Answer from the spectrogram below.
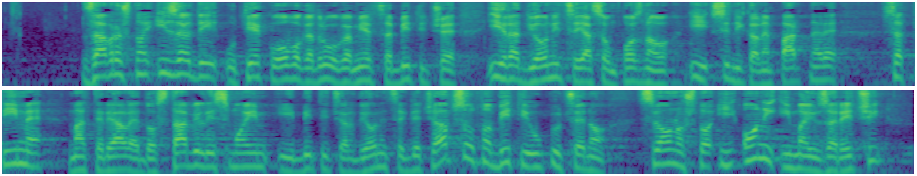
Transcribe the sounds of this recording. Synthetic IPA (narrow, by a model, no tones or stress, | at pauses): zaʋɾ̩ʃno̞jʔizɾad̪iut̪je̞ːkuo̞ʋo̞ɡad̪ɾuɡo̞ɡamje̞st̪abit̪it͡ɕe̞iɾad̪io̞nit̪sejaːsamupo̞znaoisind̪ikalˠne̞paɾt̪ne̞ɾe̞ | sat̪iːme̞ | mat̪e̞ɾiaːled̪o̞st̪aʋilismo̞jimibit̪it͡ɕeɾad̪io̞nit̪seɡd̪jet͡ɕeapsolˠut̪no̞bit̪iukʎuːt͡ʃe̞no̞ | sʋeo̞no̞ʃt̪o̞ʔiʔo̞niʔimajuzaɾe̞t͡ɕi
